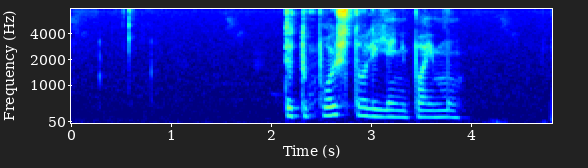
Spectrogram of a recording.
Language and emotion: Russian, angry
